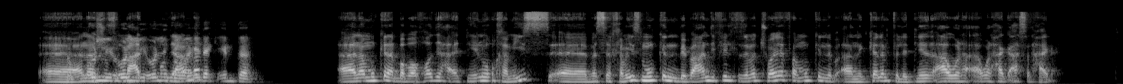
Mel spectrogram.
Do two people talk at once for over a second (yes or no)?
yes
